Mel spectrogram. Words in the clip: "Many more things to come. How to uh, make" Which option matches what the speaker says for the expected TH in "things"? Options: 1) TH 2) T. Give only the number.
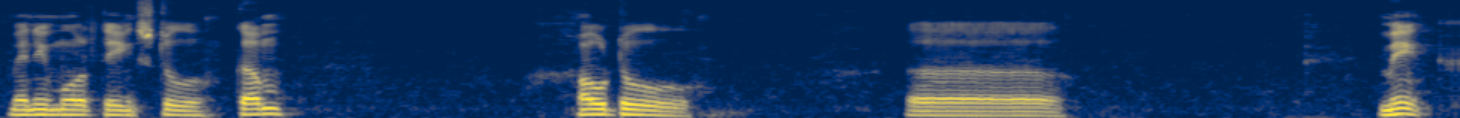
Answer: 2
